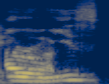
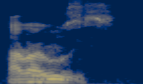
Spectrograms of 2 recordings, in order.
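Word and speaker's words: Araúz: Aruiz. – A-R-A-U-Z? R-U-I? – Aruiz. – A-R-A-U-Z, but the U has like an accent mark. – Aruiz. Not to be confused with Arise.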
